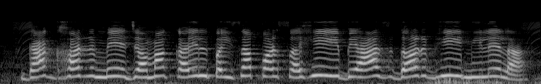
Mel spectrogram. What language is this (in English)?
Bhojpuri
